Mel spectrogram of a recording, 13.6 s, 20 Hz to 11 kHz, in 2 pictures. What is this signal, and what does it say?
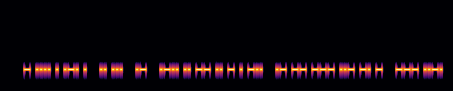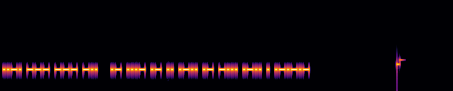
Morse code, heard as a keyed tone, about 40 wpm, 700 Hz. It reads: THERE IS A LIMITED AMOUNT OF FOOD AVAILABLE.
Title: Sentences from Top 1000 Words - Review Part 6 - 40wpm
